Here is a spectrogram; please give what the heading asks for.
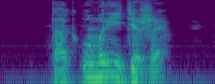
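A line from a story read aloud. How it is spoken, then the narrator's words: Quiet female voice. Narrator (Russian): тихо проговорила она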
